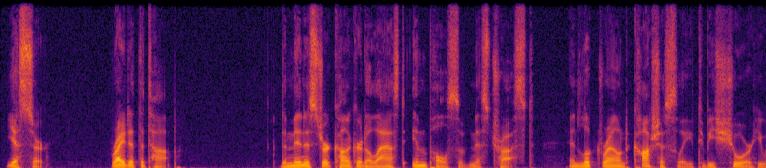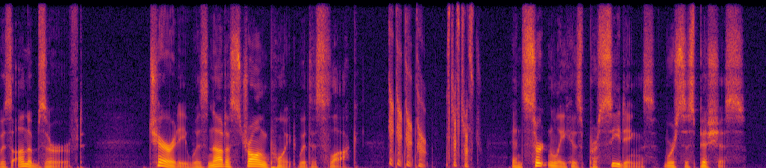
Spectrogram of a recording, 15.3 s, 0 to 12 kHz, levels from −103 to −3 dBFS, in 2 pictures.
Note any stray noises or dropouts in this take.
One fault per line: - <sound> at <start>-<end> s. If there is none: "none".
- chirp at 11.5-12.5 s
